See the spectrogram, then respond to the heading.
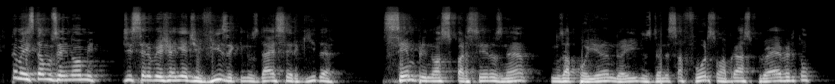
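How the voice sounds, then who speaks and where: This man has a fairly high pitch and a dark, mellow tone. He talks at a fairly quick pace with ordinary pitch variation. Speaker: podcast host. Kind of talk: sponsor reading; casual chat.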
